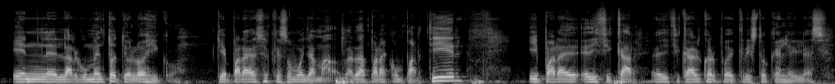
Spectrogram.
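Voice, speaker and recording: A man's voice: medium pitch, darkish tone. Earnest man explaining his views. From Honduras. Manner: earnest, explains at length with many fillers. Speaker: podcast guest. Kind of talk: conversational interview.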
